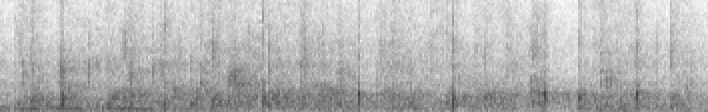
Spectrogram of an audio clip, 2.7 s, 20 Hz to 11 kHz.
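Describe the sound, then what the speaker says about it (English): An audience at the KenyaIGF 2018 forum gives a panel a short, lively round of applause, crisp claps crowding together over a few seconds with voices faintly underneath. "I think they deserve a better round of applause."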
